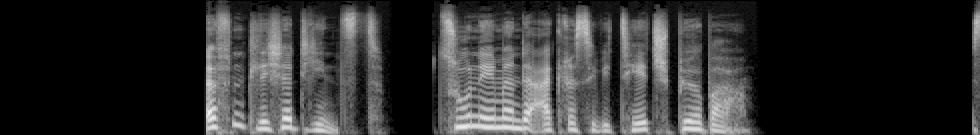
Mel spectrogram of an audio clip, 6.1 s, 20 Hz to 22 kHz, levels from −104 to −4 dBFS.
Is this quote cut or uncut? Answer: uncut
